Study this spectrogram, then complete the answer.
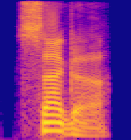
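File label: "saggar", British English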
